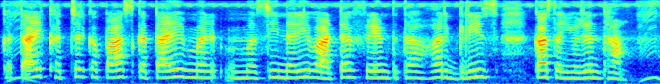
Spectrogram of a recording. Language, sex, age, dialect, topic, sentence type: Hindi, female, 18-24, Kanauji Braj Bhasha, agriculture, statement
